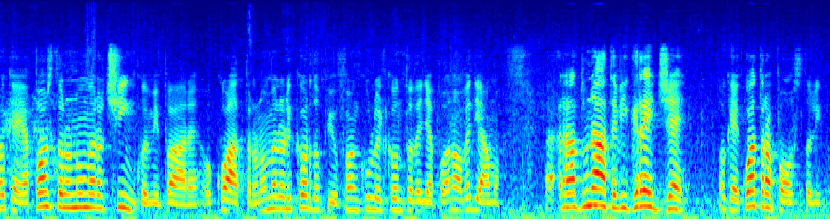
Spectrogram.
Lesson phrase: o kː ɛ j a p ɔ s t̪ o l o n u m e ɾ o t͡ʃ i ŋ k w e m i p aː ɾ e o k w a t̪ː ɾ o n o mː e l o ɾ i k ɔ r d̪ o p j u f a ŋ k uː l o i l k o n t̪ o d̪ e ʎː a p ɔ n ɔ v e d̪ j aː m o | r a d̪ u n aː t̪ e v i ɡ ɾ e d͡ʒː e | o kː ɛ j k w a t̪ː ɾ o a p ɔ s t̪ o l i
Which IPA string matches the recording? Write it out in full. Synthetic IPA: o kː ɛ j a p ɔ s t̪ o l o n u m e ɾ o t͡ʃ i ŋ k w e m i p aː ɾ e o k w a t̪ː ɾ o n o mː e l o ɾ i k ɔ r d̪ o p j u f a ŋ k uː l o i l k o n t̪ o d̪ e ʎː a p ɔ n ɔ v e d̪ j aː m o | r a d̪ u n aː t̪ e v i ɡ ɾ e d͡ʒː e | o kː ɛ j k w a t̪ː ɾ o a p ɔ s t̪ o l i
